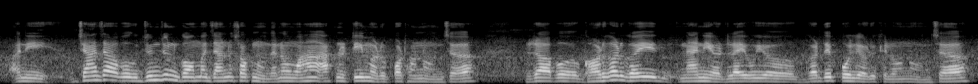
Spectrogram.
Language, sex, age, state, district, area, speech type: Nepali, male, 18-30, West Bengal, Darjeeling, rural, spontaneous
